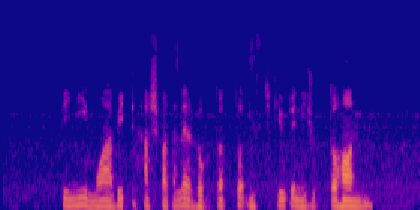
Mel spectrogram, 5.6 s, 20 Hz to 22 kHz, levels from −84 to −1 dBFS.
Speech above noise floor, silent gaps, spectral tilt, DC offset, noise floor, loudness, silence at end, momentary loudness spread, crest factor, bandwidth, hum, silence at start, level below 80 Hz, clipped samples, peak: 35 dB; none; -8.5 dB/octave; under 0.1%; -69 dBFS; -35 LUFS; 0.65 s; 12 LU; 22 dB; 11 kHz; none; 0.85 s; -64 dBFS; under 0.1%; -14 dBFS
